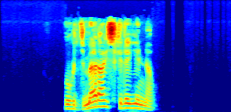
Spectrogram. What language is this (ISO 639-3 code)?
kab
